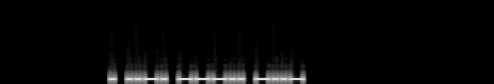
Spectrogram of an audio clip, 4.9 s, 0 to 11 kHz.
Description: Morse code, heard as a keyed tone, about 28 wpm, 700 Hz. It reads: EF8X
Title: Call Signs Repeated 2x - 28wpm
